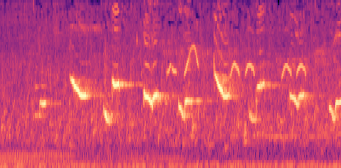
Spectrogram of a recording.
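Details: Cucak rowo, or straw-headed bulbul, sings a long ropel phrase for a tutoring recording. Loud, rich whistles sweep down and run together into a bubbling warble, mixed with looping higher notes.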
